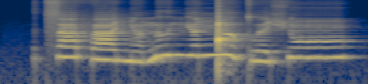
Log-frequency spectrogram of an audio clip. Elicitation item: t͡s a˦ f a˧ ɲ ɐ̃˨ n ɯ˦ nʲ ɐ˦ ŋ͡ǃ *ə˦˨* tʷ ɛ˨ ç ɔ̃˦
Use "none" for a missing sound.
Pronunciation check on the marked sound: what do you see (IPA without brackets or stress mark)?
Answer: ə˦˨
